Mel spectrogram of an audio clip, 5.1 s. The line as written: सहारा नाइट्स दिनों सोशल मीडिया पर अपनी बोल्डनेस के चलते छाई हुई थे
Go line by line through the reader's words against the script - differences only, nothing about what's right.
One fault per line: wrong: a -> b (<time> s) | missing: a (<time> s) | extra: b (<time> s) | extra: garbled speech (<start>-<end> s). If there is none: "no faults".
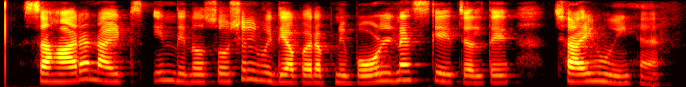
extra: इन (1.2 s)
wrong: थे -> हैं (4.8 s)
